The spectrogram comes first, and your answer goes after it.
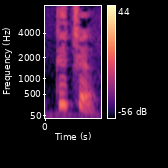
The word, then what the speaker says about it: teacher: this way teacher teacher teacher teacher it's not teacher at least the teachers should correct them teacher that is the stress is on the first syllable not on the second syllable in the case of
